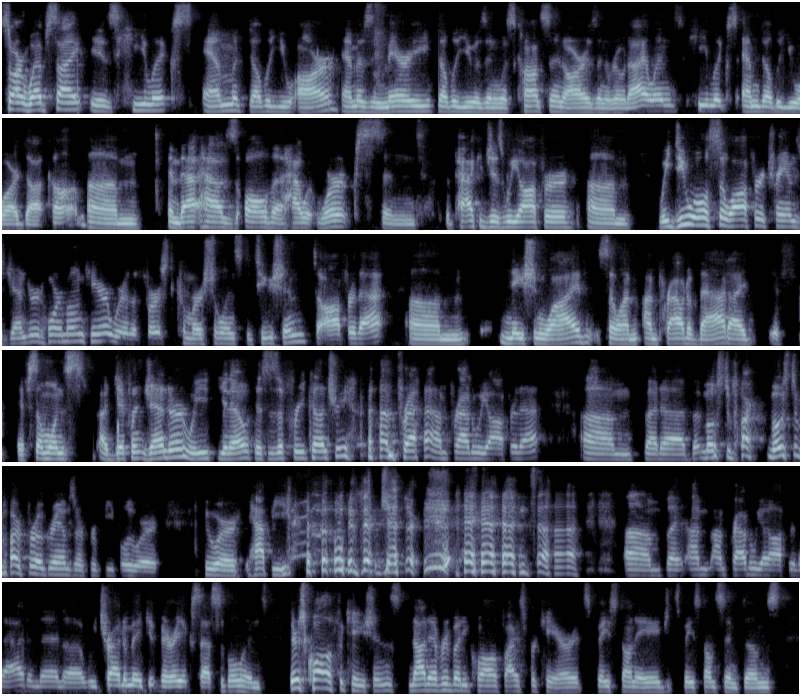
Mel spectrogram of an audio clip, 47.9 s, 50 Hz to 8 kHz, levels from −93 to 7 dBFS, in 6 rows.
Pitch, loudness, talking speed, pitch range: 145 Hz, -25 LUFS, 175 wpm, 130-170 Hz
